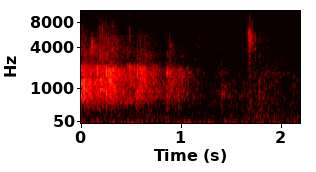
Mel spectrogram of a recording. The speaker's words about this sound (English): Clap your hands together for the Lord and please be seated.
